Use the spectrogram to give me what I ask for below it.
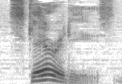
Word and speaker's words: scarities: Never fear, scarities, that's how it's pronounced, scarities.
